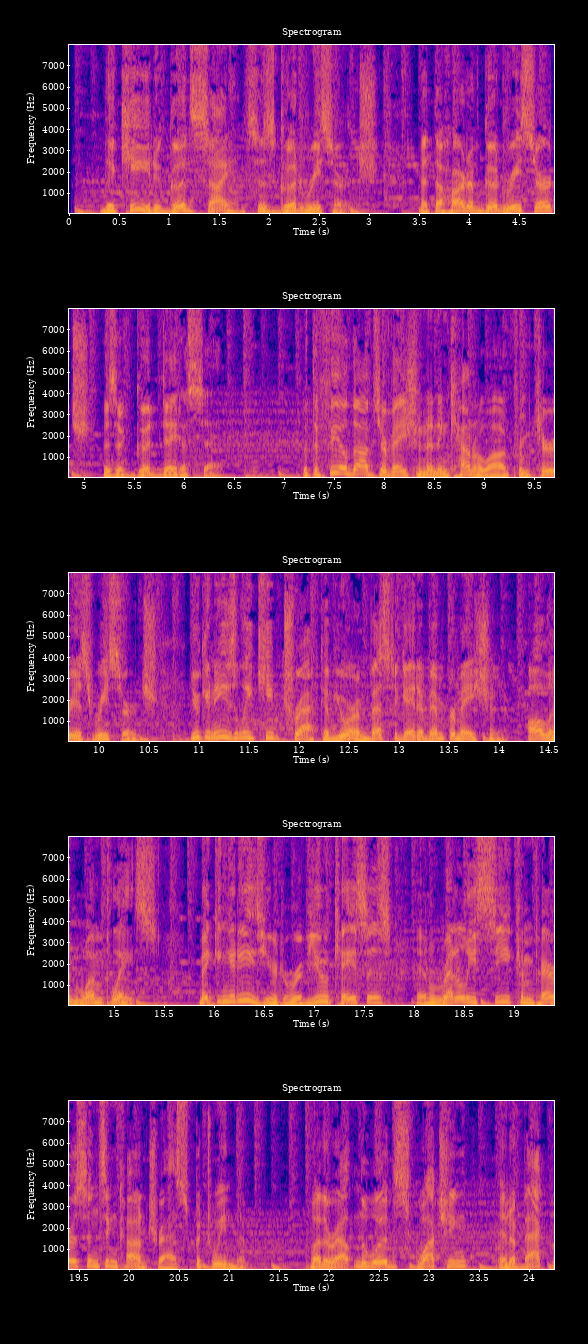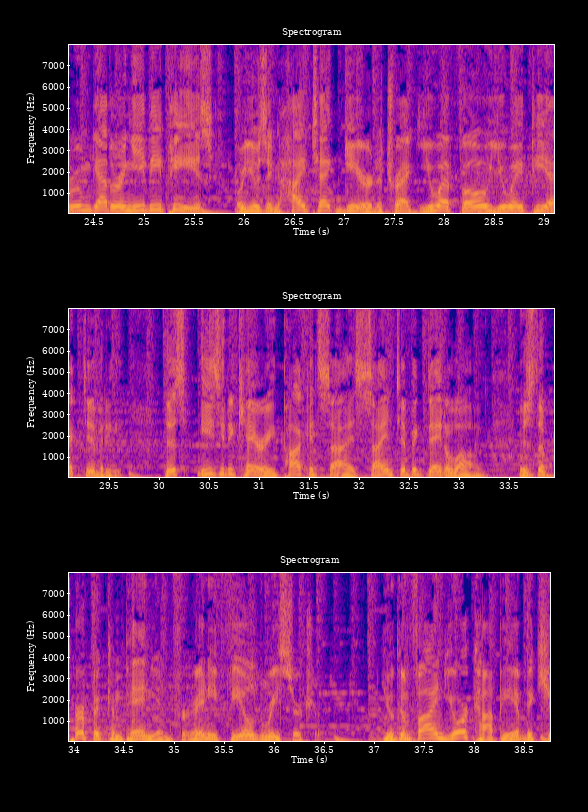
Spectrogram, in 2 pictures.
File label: ad spot; CURIOUS OBSERVATION LOG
